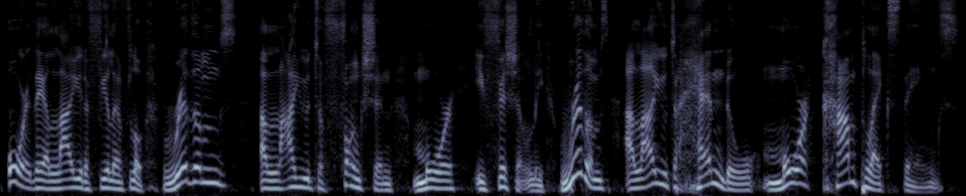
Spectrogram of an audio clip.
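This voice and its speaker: Man, motivational host, emphatic and repetitive, middle pitch, dry close sound. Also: a little mellow, no echo. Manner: emphatic, repeats key phrases as questions. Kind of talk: motivational live-stream talk.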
